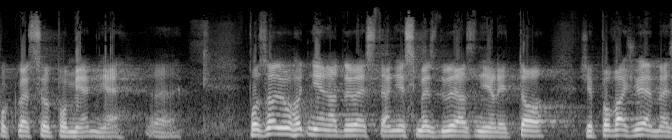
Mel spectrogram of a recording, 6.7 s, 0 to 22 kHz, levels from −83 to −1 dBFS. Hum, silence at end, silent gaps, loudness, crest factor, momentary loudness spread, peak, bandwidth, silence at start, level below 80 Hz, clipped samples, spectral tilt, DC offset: none; 0 s; none; -21 LUFS; 16 dB; 14 LU; -6 dBFS; 16 kHz; 0 s; -58 dBFS; under 0.1%; -4 dB/octave; under 0.1%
